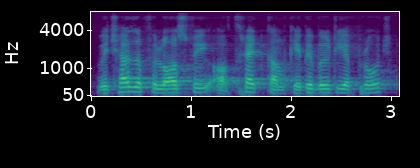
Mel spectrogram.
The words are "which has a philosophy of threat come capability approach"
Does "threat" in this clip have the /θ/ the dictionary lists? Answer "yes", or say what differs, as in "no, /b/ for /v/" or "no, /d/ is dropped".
no, /t/ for /θ/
